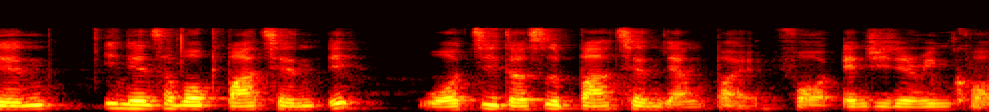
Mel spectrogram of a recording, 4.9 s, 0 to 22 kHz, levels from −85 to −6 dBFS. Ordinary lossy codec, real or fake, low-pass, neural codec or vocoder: none; real; none; none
